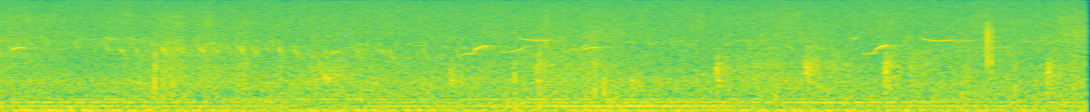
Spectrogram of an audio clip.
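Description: Small songbirds chirping: short up-and-down calls every second or so over a faint, steady low hum.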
